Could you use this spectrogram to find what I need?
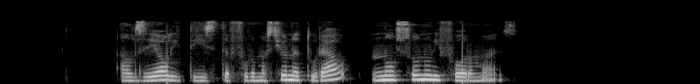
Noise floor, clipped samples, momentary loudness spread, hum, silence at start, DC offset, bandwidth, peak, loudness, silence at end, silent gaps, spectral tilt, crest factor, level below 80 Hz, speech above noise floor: under -90 dBFS; under 0.1%; 11 LU; none; 1.2 s; under 0.1%; 8.2 kHz; -4 dBFS; -20 LUFS; 1.85 s; none; -5.5 dB/octave; 16 dB; -60 dBFS; over 71 dB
